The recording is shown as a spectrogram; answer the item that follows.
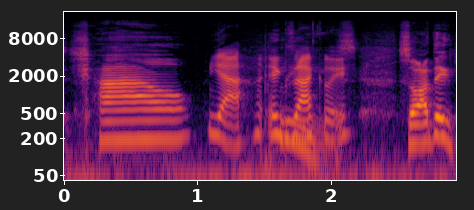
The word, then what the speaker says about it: Chiiild: spell it c-h-i-i-i-l-d mm-hmm you're supposed to put like um some emphasis on it yeah yeah like child i think that's what it is child yeah exactly so i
